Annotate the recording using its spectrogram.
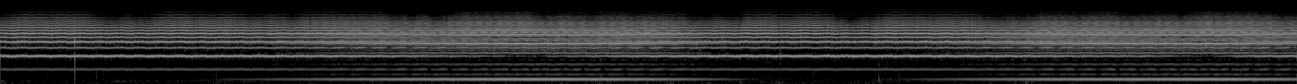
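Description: Techno music with no beat: a sustained, buzzy synthesizer drone rich in overtones, with a lower note sounding in long stretches and dropping out briefly past the middle.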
